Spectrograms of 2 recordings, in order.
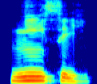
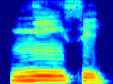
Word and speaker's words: ngisi: Next we have ngisi. Ngisi, meaning to grin. So the consonant nga could also be followed by the vowel e, making the sound ngi. Ngi. Ngi. Ngisi. Ngisi. And of course, the consonant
